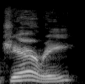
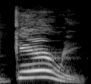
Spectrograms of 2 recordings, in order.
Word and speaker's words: Jerry: Always refers to as Jagary, because everybody wants to call him Jerry, and he's always saying, no, my name is Gary, even though it's spelled Jerry.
